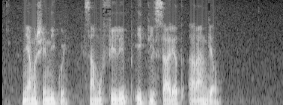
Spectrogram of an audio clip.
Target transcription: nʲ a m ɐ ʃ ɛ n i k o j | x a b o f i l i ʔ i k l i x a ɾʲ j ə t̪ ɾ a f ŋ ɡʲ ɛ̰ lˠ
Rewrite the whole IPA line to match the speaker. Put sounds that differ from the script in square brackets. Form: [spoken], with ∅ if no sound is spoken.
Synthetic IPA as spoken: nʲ a m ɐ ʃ ɛ n i k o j | [s] a [m] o f i l i [p] i k l i [s] a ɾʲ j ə t̪ ɾ a [∅] ŋ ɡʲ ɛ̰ lˠ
